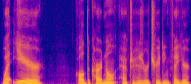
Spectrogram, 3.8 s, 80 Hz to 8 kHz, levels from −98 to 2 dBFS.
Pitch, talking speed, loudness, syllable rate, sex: 115 Hz, 140 wpm, -18 LUFS, 5.5 syllables/s, male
